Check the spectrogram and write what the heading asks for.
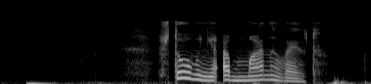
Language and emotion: Russian, neutral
